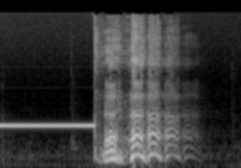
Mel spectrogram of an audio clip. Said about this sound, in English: I didn't even hear the beep.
